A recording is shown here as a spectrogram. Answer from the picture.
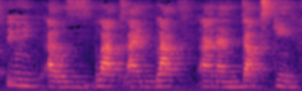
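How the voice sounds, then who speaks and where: Light background noise and noticeable room echo surround a woman as she speaks. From Nigeria. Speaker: travel vlogger. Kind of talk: casual vlog talk to camera. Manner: animated. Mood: relaxed, animated. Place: home room.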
